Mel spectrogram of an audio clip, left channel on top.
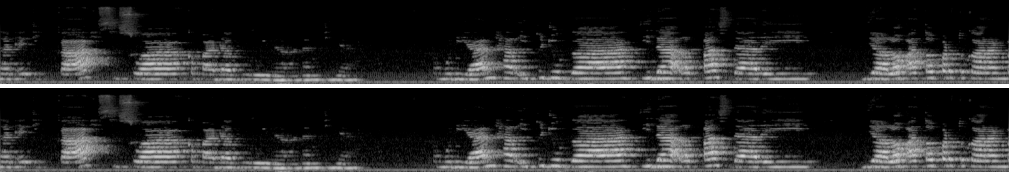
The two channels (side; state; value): left; noise; hum, 27 dB below the sound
